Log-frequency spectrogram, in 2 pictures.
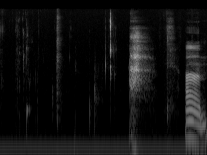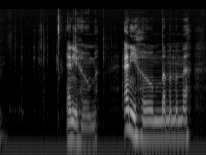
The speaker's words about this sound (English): I'm gonna take a sip of my water now. You can listen if you'd like. I will give you the chance to listen.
